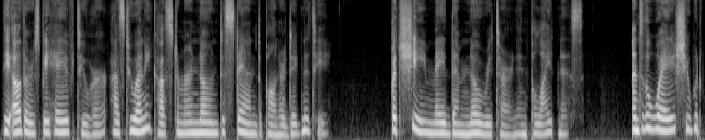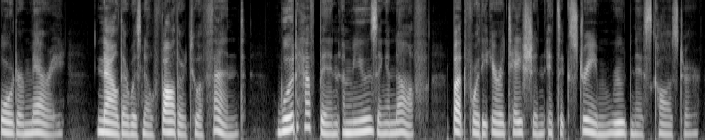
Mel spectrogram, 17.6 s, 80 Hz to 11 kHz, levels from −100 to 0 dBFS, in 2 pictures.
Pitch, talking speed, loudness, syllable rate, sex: 205 Hz, 175 wpm, -21 LUFS, 5.4 syllables/s, female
